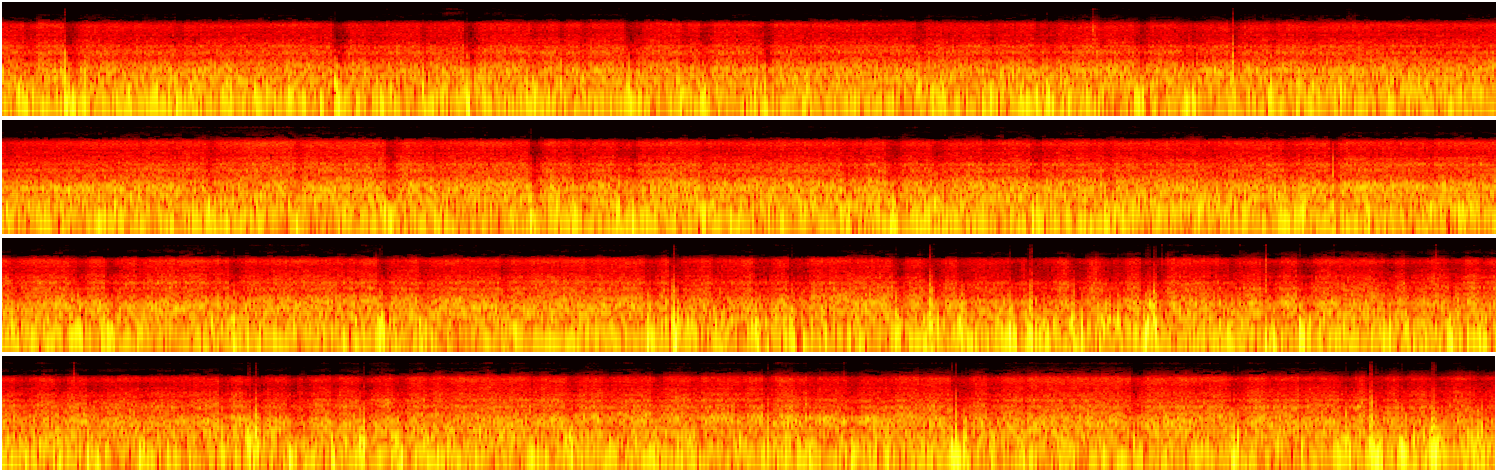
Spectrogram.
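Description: A passenger train running along the track, heard from inside a carriage: a steady rumble of wheels on rails with frequent clicks and knocks, which become busier and louder in the second half.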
